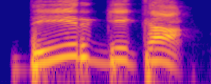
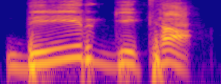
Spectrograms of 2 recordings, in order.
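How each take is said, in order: Both takes have the same delivery.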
